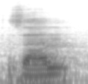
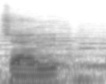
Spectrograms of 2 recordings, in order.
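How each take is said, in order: First: The name begins with a z sound. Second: The name begins with a j sound. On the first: The speaker calls it wrong. "most people have determined it to mispronounce your name since elementary school. I'll join them" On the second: The speaker calls it right. "It's pronounced more like Jen than Zen. Oh, my fault, Jen"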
